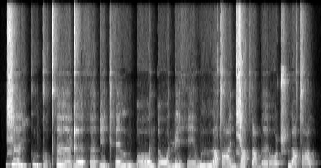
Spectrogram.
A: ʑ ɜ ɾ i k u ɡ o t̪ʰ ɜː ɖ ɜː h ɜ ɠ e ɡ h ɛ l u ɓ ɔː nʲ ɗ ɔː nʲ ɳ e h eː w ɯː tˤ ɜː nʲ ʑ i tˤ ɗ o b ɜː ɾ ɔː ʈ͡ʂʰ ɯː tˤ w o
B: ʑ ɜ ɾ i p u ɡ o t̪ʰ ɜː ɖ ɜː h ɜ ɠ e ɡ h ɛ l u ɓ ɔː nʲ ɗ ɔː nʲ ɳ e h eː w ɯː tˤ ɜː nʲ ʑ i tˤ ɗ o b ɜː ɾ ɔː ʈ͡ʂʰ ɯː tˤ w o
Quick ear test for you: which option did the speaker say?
A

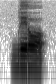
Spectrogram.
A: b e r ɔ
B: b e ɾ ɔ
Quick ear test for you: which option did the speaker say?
B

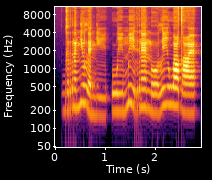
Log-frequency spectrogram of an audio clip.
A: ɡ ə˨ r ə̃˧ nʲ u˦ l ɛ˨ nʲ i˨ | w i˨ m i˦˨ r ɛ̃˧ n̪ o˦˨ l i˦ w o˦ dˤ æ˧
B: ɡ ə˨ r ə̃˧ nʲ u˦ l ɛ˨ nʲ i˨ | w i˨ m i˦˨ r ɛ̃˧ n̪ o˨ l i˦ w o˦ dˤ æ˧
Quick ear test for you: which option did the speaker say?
B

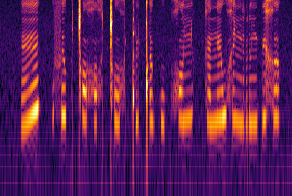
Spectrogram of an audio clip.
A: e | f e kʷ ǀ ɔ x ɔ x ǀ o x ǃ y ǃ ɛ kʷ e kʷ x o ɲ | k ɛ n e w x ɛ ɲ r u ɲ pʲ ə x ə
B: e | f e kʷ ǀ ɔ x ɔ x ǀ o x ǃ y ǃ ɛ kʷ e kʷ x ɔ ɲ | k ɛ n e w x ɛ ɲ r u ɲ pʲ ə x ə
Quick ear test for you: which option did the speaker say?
B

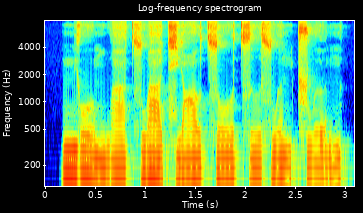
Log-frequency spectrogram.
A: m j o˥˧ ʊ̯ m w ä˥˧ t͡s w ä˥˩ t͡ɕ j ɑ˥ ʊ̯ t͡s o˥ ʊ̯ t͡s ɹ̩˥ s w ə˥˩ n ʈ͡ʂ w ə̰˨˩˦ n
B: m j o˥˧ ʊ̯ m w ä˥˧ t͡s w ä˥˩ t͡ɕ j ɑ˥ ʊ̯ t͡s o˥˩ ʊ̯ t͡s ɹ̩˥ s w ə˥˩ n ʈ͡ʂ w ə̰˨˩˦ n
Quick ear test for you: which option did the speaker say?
A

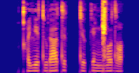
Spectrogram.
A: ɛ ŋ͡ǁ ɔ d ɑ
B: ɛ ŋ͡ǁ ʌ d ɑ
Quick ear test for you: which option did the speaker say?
A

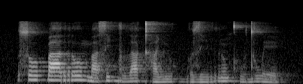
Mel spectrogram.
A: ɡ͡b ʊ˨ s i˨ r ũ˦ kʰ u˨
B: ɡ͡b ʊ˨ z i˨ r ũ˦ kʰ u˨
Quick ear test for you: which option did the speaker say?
B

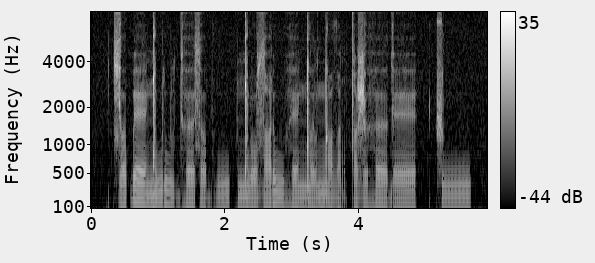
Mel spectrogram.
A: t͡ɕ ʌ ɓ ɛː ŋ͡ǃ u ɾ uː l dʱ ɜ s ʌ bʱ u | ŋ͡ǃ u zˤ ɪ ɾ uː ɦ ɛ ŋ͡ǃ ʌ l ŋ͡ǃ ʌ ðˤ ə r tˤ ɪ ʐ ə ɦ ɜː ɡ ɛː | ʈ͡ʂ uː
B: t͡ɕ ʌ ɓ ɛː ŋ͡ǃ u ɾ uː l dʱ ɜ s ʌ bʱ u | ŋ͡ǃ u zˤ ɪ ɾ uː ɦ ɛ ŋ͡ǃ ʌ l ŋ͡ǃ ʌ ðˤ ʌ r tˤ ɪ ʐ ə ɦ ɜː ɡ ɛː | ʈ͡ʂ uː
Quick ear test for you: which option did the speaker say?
A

